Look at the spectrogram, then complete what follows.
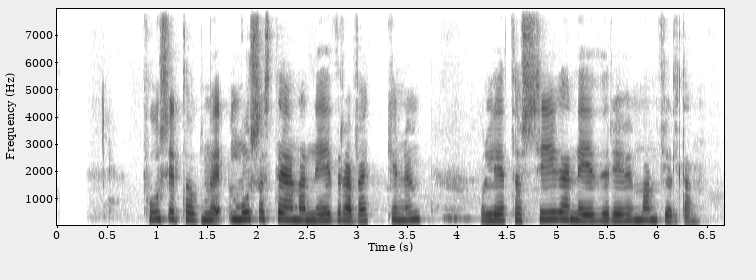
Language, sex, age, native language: Icelandic, female, 40-49, Icelandic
